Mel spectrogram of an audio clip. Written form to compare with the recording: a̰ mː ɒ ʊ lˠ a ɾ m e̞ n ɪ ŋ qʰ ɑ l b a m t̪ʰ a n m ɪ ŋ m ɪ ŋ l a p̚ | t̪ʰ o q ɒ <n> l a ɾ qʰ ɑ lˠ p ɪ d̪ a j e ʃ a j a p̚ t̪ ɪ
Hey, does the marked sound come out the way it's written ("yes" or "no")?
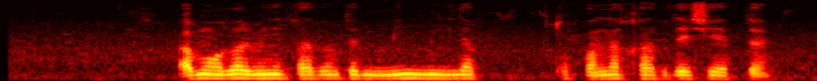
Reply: yes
